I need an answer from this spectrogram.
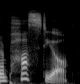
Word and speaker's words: apostille: And that passport is called an apostile. You say it like a post steel. It's actually a French word for certification, which is pretty much exactly what it is.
